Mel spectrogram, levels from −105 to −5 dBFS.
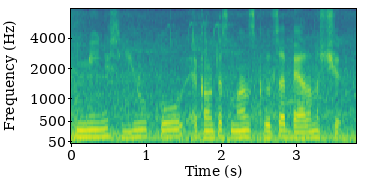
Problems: constant background noise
